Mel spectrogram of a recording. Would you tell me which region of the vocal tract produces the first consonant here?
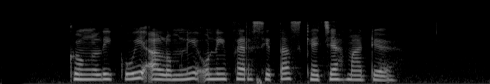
velum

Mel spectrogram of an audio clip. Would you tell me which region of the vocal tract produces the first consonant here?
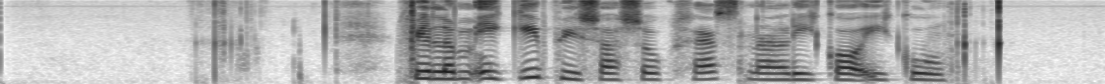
lips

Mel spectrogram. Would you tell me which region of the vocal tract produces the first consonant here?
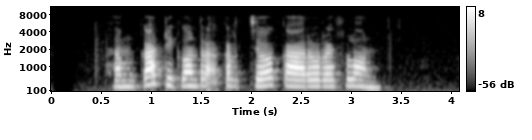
throat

